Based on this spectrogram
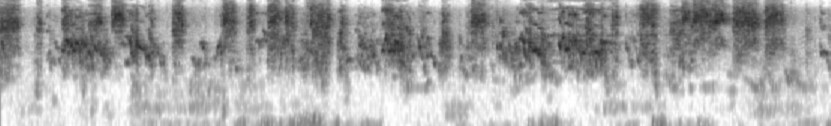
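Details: Budgerigar breeding pair giving rapid, buzzy warbling chirps without pause, with soft low knocking sounds mixed in through the middle.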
